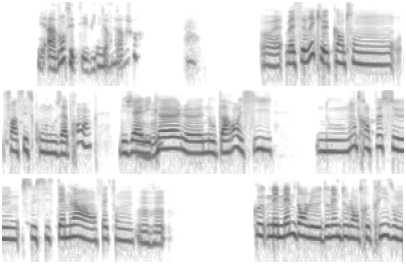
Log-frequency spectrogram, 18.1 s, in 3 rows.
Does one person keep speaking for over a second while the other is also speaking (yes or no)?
no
